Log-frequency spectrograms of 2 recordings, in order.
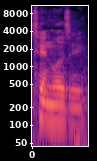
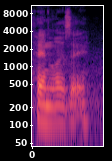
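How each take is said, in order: First: The first word begins with a plain T sound. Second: The first word begins with a TH sound. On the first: This is how it is said in Ireland. "in Ireland, it's Tin Lizzy" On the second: This is how it is said outside Ireland. "not Thin Lizzy"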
